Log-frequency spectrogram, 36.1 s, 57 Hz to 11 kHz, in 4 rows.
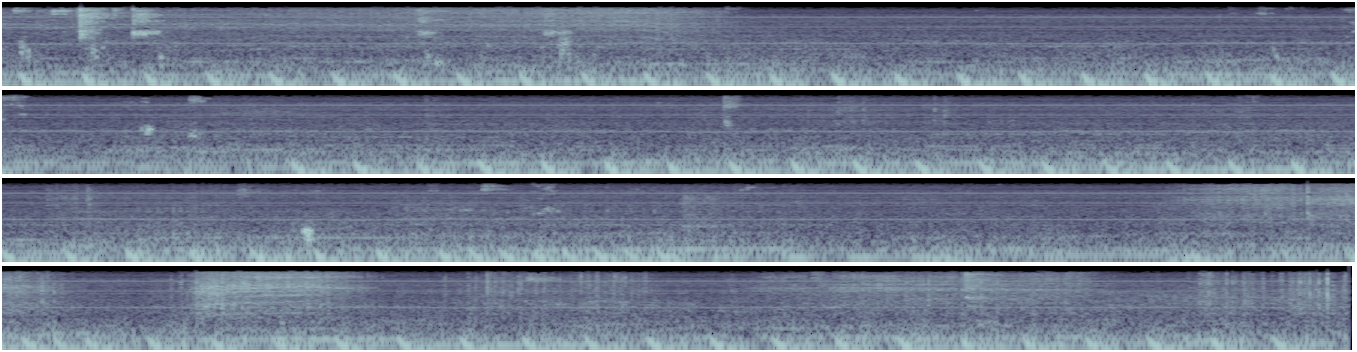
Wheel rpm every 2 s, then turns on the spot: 0, 0, 0, 0, 0, 0, 0, 0, 0, 0, 0, 0, 0, 0, 0, 0, 0, 0.
none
